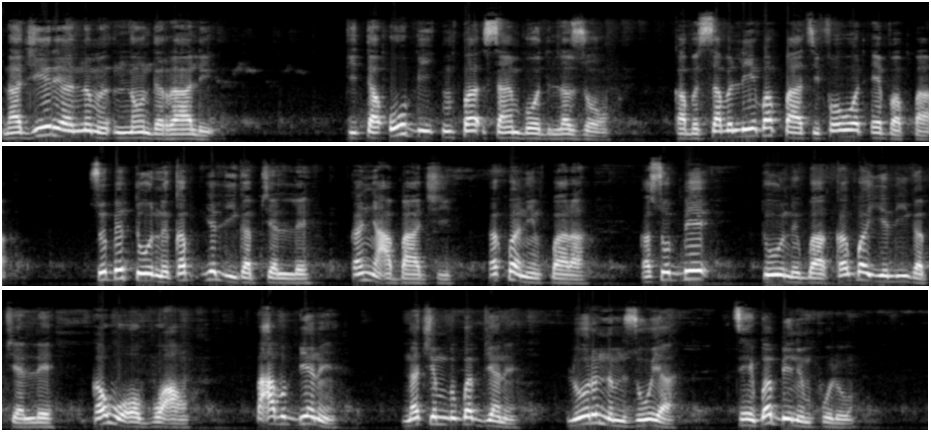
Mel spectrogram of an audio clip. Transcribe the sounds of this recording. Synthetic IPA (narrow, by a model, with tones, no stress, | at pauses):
naː˨d͡ʒeː˦ɾi˦ja˨nɨ˦mɨ˨n̩˦nɨ˦ŋdɨ˨ɾaː˦lɨ˨ | pi˨ta˨ʔo˦bi˦m̩˦pa˦sa˦nbɔ˦dla˦zʊ˨ʔʊ˨ | ka˨bɛ˨sa˦bɨ˦leː˦ba˦paː˨ti˨fɔ˦wɔ˦dɛ˦va˨pa̰˨ | so˦be˦toː˦nɨ˨ka˦jɛ˦liː˨ɡa˨pi˨ɛ˨lːɨ˦ | ka˦ɲa̰˨ʔa˨baː˨d͡ʒi˦ | ka˦k͡pa˦nɪ˨ŋ˨k͡pa˨ɾa˨ | ka˨so˦be˦ | toː˦nɨ˨ɡ͡ba˨ka˦ɡ͡ba˦jɛ˦liː˦ɡa˨pi˨ɛ˨lːɨ˦ | ka˦wɔ˨ʔɔ˨bɔ˨ʔa̰˨ | pa˨ʔa˦bɨ˦bjɛ˦nɨ˨ | na˦t͡ʃɪ˦mbɨ˦ɡ͡ba˦bjɛ˦nɨ˨ | loː˦ɾɨ˦nɨ˨mzoː˦ja˨ | tɨ˨hɪ˨ɡ͡ba˦be˦nɨ˨m̩˨po˨lo˨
